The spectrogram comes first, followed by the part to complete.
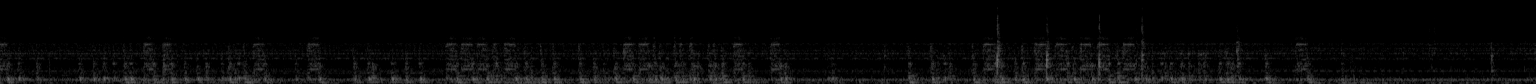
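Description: Macintosh SE's floppy drive reading a disk while the system loads, a stuttering mechanical chatter with sharp clicks about ten seconds in, over the computer's steady hum.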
